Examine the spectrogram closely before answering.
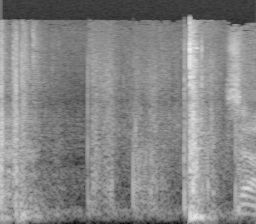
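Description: Footsteps pad quickly on a carpeted floor.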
